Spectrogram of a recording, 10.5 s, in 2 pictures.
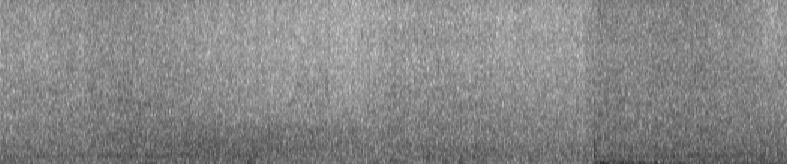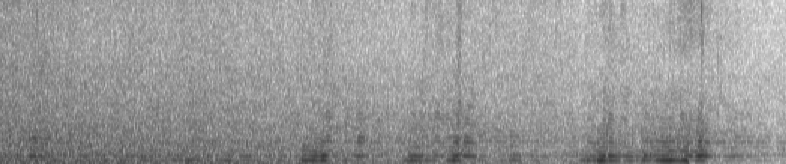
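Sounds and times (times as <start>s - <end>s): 
sea water lapping beneath open windows on an island morning: 0.0s - 10.0s
fly buzzing: 5.4s - 10.4s.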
